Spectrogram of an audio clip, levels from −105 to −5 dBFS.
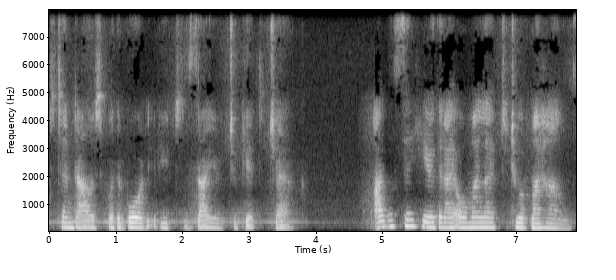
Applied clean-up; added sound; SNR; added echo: none; none; none; none.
